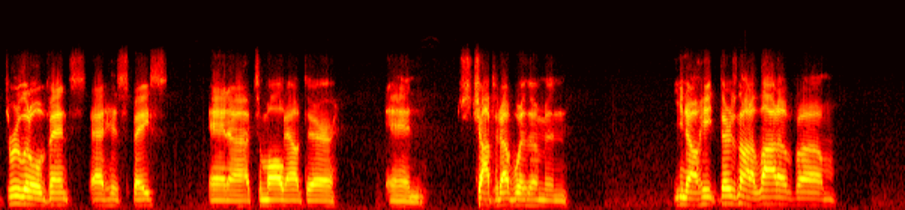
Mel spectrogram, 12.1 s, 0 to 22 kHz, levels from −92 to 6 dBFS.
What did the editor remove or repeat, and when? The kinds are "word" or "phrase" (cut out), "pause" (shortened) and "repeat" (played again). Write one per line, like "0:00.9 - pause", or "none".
0:03.8 - phrase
